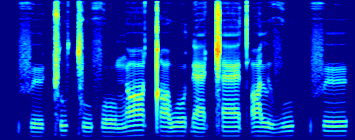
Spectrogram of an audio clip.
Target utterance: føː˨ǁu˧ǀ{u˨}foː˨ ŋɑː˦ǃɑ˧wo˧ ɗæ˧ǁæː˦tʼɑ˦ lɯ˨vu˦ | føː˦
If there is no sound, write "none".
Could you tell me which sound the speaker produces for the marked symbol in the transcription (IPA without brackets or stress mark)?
u˨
